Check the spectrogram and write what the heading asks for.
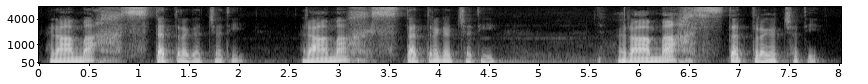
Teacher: In the second example, we have Ramah Tatra Gacchati, but when I say it in one breath, it becomes Ramah Tatra Gacchati, Ramah Tatra Gacchati, Ramah Tatra Gacchati. I try my best to maintain Visarga as a voiceless glottal fricative, but I end up transforming it automatically into half sa.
